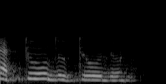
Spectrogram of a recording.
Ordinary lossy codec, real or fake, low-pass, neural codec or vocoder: none; fake; 3.6 kHz; codec, 16 kHz, 4.8 kbps, FACodec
